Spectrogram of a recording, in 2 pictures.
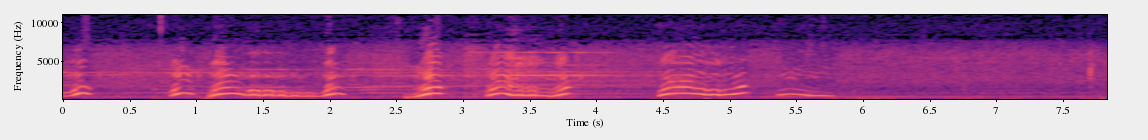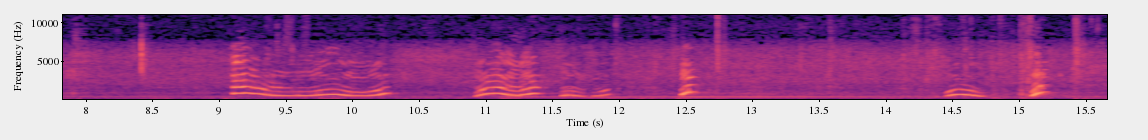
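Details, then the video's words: Tufted capuchin monkey climbing a tree and chattering in South America: wavering whistled squeals and chirps in irregular groups, with a faint steady hum in the background. "Capuchin Monkey is Climbing a Tree While Shouting and Chattering Sounds"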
